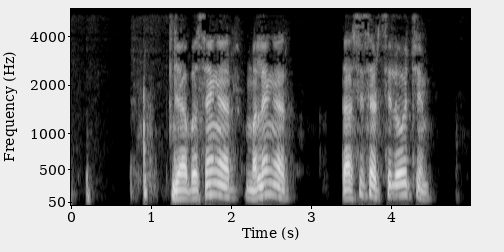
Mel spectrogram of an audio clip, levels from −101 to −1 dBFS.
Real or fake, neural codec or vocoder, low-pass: real; none; 5.4 kHz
